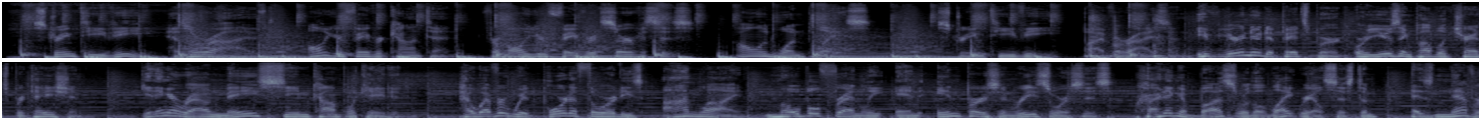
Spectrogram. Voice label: Commercial, Warm, approachable, dynamic voiceover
